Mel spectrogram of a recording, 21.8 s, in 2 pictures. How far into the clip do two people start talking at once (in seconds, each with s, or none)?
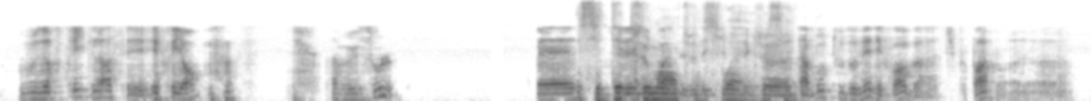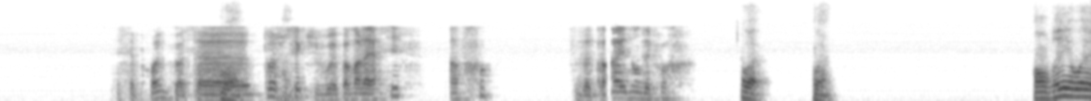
5.7 s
